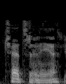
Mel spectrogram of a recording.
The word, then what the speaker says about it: Chechnya: So if you are planning your trip to Moscow, Leningrad, or any area over there, who knows, Chechnya? Did I say that right? – Chechnya.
